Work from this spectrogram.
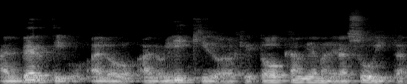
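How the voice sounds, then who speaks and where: In a room with audible echo, a man with a Colombian accent speaks slightly breathily at a fairly slow pace, his very deep, low voice dark and mellow with fairly even intonation. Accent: Colombian, noticeable. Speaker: teacher and Kabbalah instructor. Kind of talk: interview.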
